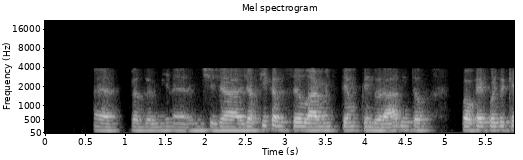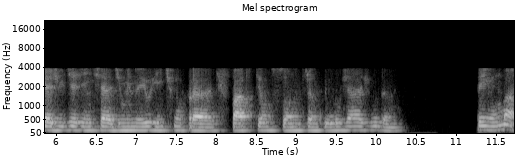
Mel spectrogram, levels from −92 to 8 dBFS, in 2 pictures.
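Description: No technical faults are audible.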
